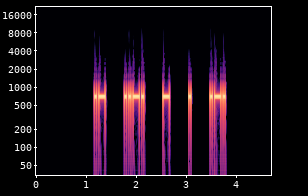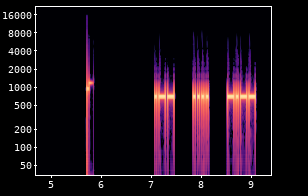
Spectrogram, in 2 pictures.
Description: Morse code, heard as a keyed tone, about 28 wpm, spaced as for 16 wpm, 700 Hz. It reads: AFTER WHY
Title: 3x Character Spacing - Top 200 Words - 28wpm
